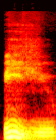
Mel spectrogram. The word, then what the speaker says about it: Bijou: It's French. It actually is pronounced Bijou, but yeah.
